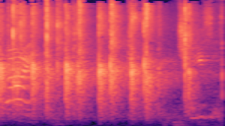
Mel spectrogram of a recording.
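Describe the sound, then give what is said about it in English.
An audience claps hands together in a brisk, steady rhythm of sharp, loud bursts, with voices faintly calling out beneath the clapping. “Oh, somebody clap your hands and love the Lord this morning.”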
